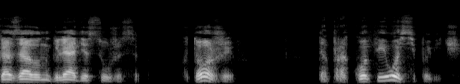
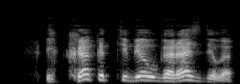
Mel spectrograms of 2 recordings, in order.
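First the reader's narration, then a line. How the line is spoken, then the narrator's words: Officials laughing. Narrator (Russian): смеялись чиновники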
